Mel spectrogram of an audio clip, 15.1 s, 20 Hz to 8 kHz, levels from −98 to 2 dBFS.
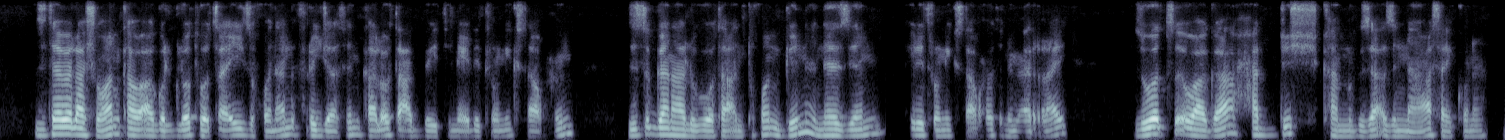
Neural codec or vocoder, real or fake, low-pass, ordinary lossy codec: none; real; 7.2 kHz; Opus, 16 kbps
